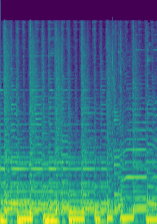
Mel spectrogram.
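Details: Strummed acoustic guitar music with a steady bass line, and no animal calls at all.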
